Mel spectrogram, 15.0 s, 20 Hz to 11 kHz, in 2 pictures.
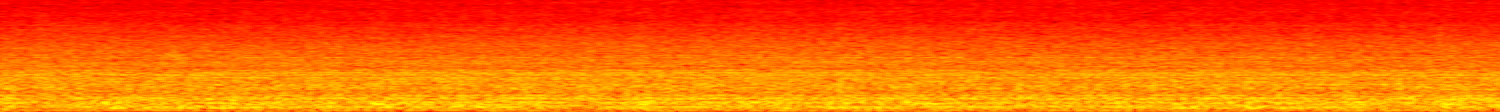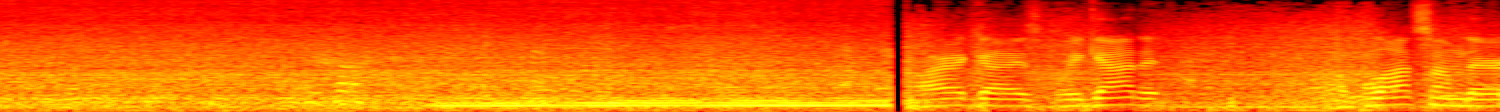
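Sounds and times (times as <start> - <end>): portable generator humming: 0.0 - 12.0.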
